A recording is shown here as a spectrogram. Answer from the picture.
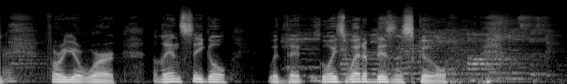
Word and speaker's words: Segall: It's Segall, sounds like the bird, but it's spelled Segall.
